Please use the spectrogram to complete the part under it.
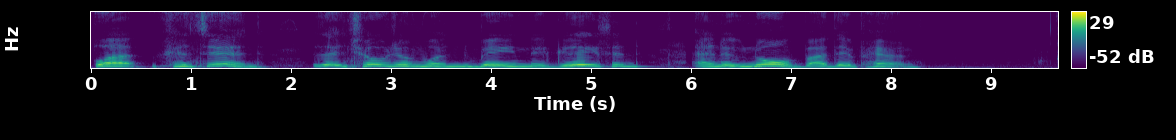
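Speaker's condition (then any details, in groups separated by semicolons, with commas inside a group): Motor neuron disease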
